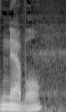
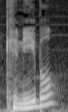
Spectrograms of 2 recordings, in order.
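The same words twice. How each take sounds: First: The initial K is silent. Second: The initial K is pronounced. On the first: "I thought it was a soft K" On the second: "and now, it's Knebel?"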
